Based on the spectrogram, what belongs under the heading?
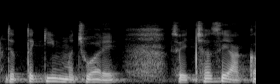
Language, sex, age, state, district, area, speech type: Hindi, male, 18-30, Madhya Pradesh, Betul, urban, spontaneous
